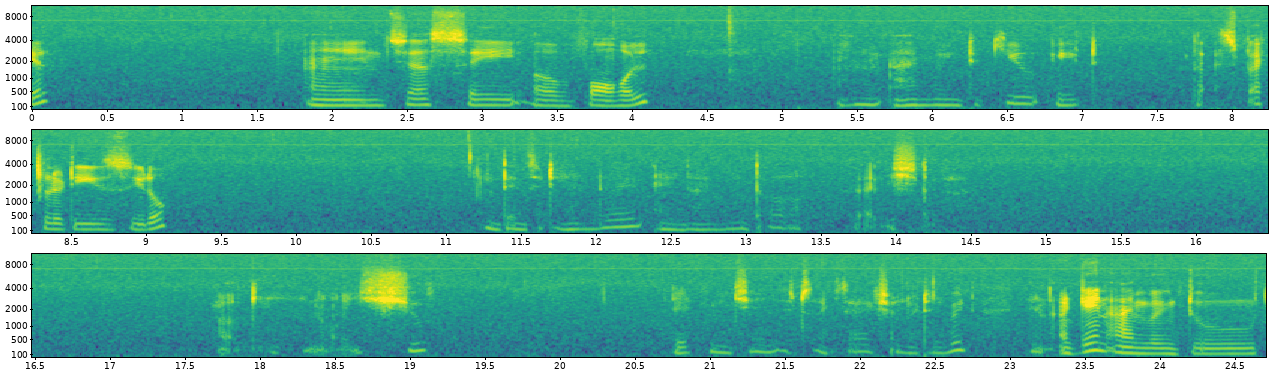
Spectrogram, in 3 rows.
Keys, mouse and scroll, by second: 2.9-5.9 middle drag, 3.9 l, 7.1-13.8 drag, 18.1-19.9 middle drag, 20.9-22.8 drag.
